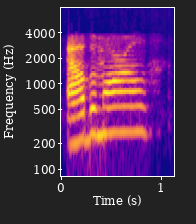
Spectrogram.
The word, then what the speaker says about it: Albemarle: So now tell me, how do you say it, Albemarle or Albemarle? – It's pronounced Albemarle, but I actually live in Raleigh, North Carolina.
